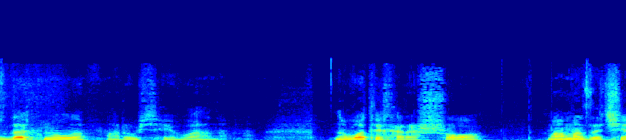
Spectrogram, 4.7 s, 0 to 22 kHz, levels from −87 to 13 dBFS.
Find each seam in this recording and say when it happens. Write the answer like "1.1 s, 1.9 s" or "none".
none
